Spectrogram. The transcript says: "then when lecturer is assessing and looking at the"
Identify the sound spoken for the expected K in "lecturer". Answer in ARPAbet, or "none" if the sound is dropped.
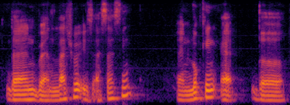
none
